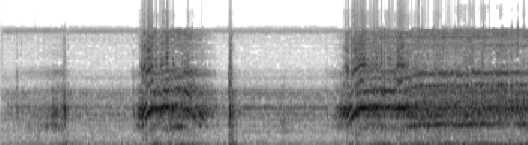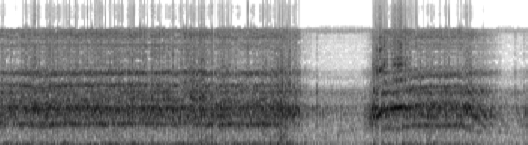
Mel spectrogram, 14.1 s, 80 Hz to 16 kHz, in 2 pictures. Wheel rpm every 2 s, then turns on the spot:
20, 20, 110, 160, 160, 80, 80.
10-12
